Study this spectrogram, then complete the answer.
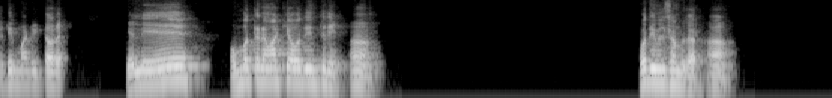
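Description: A middle-aged man speaks calmly into a microphone, in short bursts with pauses.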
